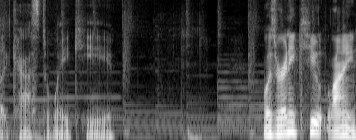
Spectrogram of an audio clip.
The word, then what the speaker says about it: Castaway Cay: Why is K pronounced key?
